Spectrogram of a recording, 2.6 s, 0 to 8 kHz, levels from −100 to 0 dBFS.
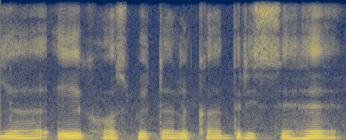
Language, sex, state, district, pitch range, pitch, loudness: Hindi, male, Jharkhand, Ranchi, 125-135 Hz, 130 Hz, -16 LUFS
